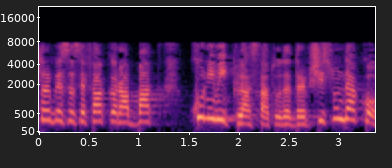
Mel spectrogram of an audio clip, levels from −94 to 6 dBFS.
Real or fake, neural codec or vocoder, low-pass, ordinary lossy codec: real; none; none; none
